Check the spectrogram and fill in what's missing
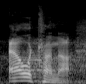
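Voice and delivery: Elkanah with El stressed, then two lighter syllables; stress on first syllable. Shown as a demonstration. Teacher repeating the correct name, Elkanah stressed on El. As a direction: say Elkanah as EL-kuh-nah. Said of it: "the emphasis is always on the name of God part".

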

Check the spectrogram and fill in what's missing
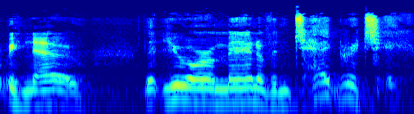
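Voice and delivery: put-on British accent, buttering him up; soft, hammed-up British smarm; mock British flattery. Pharisees' disciples buttering up Jesus, mock British flattery. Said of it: "I just went British on that".

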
